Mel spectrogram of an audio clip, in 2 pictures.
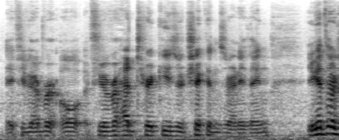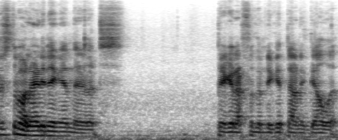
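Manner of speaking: ordinary delivery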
